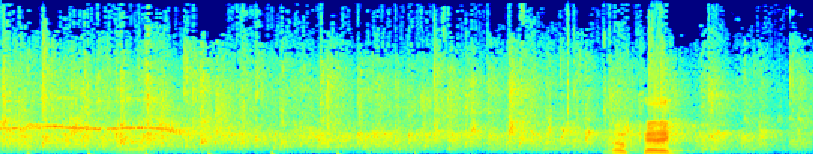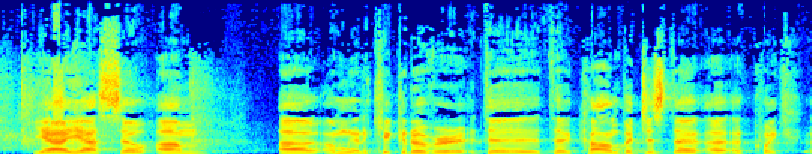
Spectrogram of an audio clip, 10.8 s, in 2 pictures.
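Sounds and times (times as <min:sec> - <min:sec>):
audience applause: 0:00.0 - 0:06.0
speech: 0:04.0 - 0:04.6, 0:05.6 - 0:10.8.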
